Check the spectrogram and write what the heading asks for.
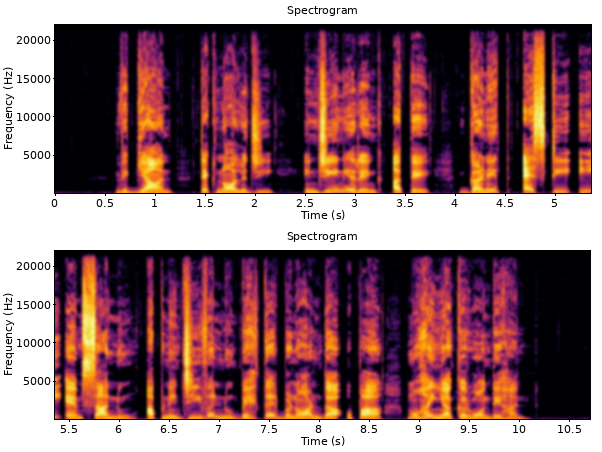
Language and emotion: Punjabi, neutral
